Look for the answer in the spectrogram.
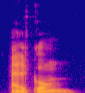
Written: Halcon

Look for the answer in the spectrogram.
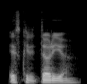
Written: Escritorio

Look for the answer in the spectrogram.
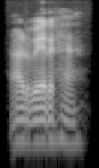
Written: Arverja

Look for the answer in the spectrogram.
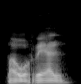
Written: Pavo real

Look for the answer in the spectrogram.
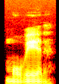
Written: Mover

